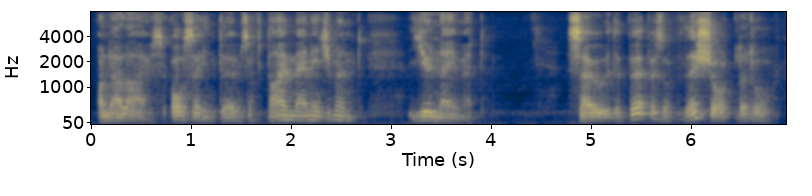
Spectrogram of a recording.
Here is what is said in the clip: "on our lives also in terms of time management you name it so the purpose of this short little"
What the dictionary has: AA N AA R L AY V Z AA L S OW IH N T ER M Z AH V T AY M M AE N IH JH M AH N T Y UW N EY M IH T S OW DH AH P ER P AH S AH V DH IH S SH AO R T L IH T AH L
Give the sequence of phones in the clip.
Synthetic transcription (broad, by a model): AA N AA L AY V Z AA L S OW IH N T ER M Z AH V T AY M M AE N IH JH M AH N T Y UW N EY M IH T S OW DH AH P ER P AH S AH V DH IH S SH AO R T L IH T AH L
